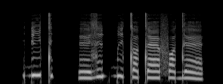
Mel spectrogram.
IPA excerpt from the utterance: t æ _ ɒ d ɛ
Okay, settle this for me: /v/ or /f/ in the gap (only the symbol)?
f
